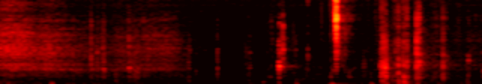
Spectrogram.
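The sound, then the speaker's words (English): Chewing and crunching of a hard candy jawbreaker (a gobstopper): irregular sharp cracks and grinding crunches, getting louder and more frequent toward the end, with no talking. “Now it's just us chewing shit, dude.”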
